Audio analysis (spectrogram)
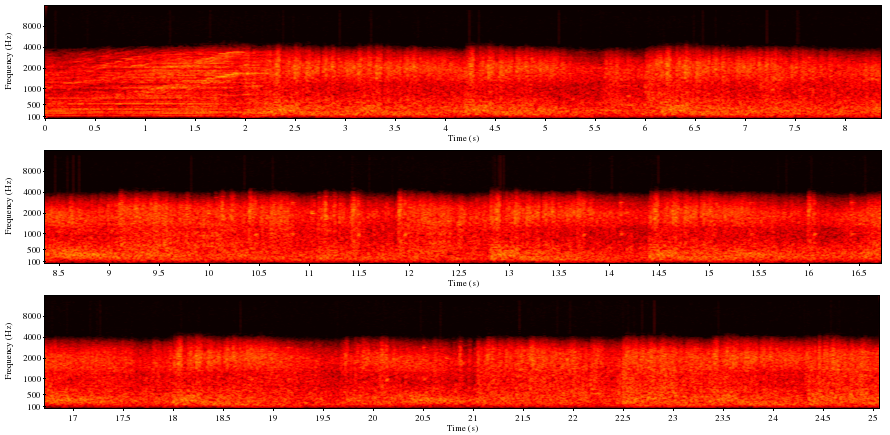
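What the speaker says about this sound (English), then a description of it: "We call for artillery." Artillery fire and explosions in a WWII battle on Iwo Jima, a continuous loud, dense roar of blasts and rumbling gunfire sustained throughout with no pauses.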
